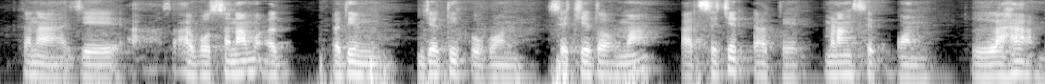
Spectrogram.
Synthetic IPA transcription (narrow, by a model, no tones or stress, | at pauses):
kanad͡ʒɛabɔsənam | əd̪imd͡ʒət̪ikɔbɔnsɛt͡ʃɛd̪ɔʔmaːɾsɛt͡ʃɛt̪̚ˀkaʔt̪ɛməɽ̃aŋsɛt̪̚bɔn | laɦaʔma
